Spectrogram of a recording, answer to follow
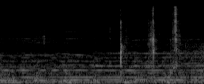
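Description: Faint background music with a few light, sharp metallic clicks from a stainless steel Charter Arms Pitbull revolver being handled.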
